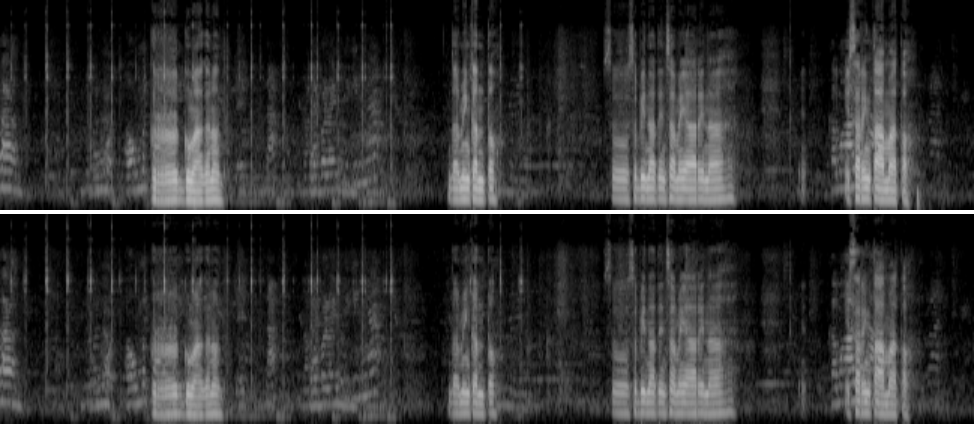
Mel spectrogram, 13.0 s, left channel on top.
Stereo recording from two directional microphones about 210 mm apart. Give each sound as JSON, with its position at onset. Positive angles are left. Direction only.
{"t": 2.0, "sound": "speech", "side_deg": 50}
{"t": 5.9, "sound": "speech", "side_deg": 50}
{"t": 8.0, "sound": "speech", "side_deg": 55}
